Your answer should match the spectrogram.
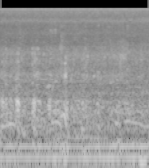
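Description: A steady low hum with faint background voices murmuring over it.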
